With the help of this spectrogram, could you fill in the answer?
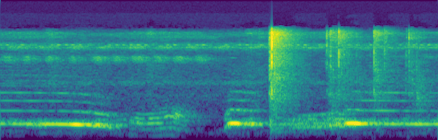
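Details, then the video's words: Barbary dove of the puter pelung type giving a master song: low, mellow cooing with a long drawn-out hum, then two shorter steady coos, with a few sharp knocking clicks partway through. "Suara Masteran Puter Pelung Istimewa"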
